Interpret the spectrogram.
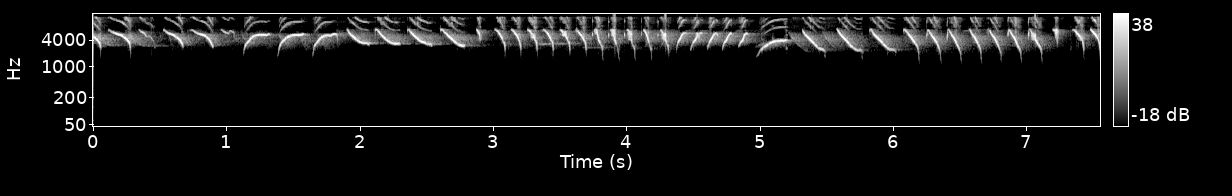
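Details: Energetic canary song used as a tutor and lure recording for training magpie-robins. High, steeply falling chirps are strung into rapid rolling trills, speeding up into dense bursts and then slowing again. The background is quiet.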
